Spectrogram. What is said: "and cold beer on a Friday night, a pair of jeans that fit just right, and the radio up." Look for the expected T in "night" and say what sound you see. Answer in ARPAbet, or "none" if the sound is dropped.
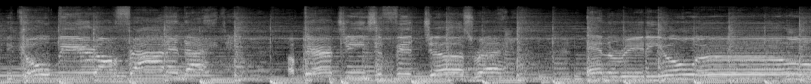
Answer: T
